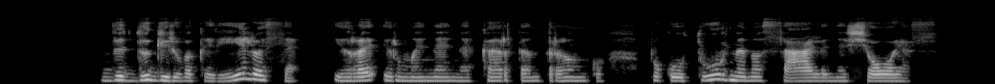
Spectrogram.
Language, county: Lithuanian, Vilnius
